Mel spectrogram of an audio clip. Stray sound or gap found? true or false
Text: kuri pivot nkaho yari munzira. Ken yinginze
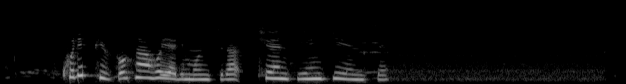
false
